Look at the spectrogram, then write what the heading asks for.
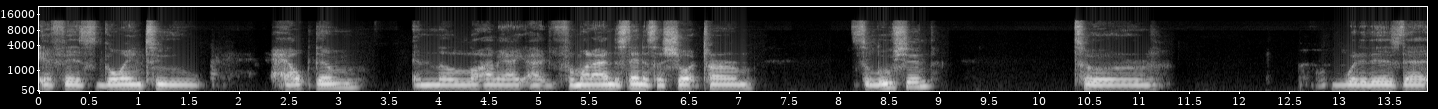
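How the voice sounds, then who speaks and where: At a very slow pace, a man speaks with long, frequent pauses. His medium-pitched voice has a dark, mellow tone and fairly even intonation. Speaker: podcast panelist. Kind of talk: group discussion. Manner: halting, stuttering.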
